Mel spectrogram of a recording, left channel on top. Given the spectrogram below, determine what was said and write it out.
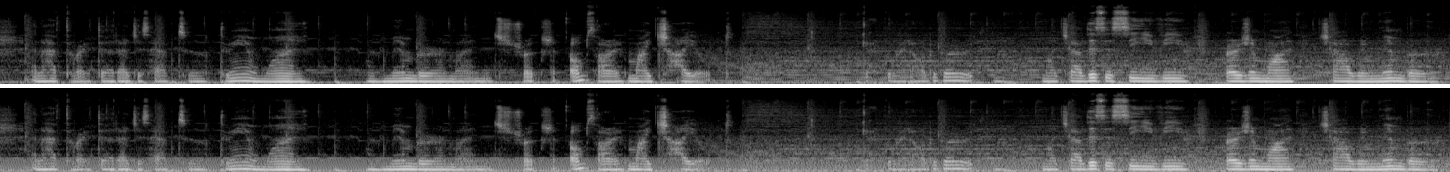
And I have to write that. I just have to. 3 and 1. Remember my instruction. Oh, I'm sorry. My child. Got to write all the words. My child. This is CEV version. My child, remember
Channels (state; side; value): noise; right; hum, 10 dB below the sound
